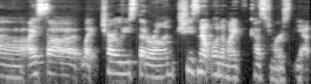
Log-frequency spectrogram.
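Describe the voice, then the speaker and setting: At a moderate pace, a woman speaks with a medium pitch and a somewhat breathy voice. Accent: American. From US Midwest. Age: 60s. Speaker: business owner and mystery game writer. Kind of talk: interview conversation.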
